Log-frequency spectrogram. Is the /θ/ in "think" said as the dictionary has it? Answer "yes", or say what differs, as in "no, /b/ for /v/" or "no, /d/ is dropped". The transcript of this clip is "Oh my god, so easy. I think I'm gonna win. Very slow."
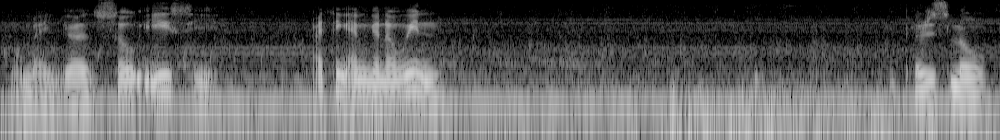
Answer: no, /t/ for /θ/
